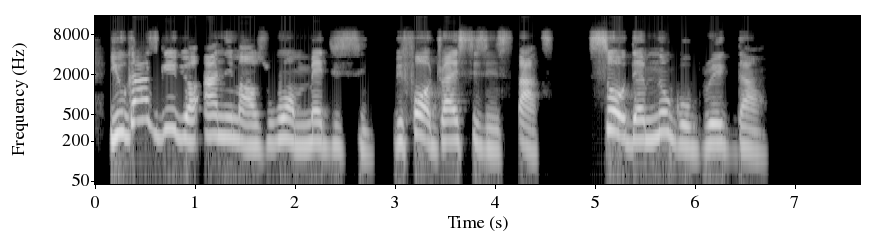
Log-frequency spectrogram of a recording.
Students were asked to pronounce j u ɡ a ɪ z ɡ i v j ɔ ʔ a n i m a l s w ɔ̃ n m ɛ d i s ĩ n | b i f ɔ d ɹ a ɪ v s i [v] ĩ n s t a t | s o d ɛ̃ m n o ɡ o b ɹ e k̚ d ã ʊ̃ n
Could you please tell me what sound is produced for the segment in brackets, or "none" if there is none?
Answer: z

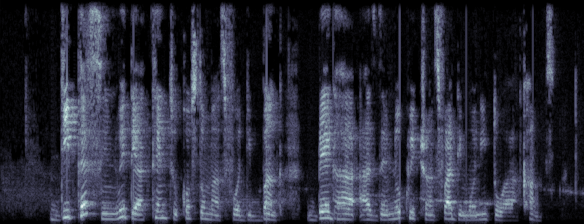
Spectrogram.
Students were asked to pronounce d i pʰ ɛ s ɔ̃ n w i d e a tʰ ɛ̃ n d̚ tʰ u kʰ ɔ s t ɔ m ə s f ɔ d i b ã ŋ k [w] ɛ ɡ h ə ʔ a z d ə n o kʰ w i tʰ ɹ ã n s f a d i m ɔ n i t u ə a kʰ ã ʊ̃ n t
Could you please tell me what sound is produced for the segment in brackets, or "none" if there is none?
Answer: b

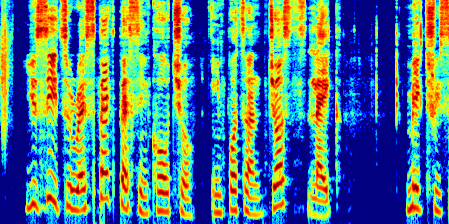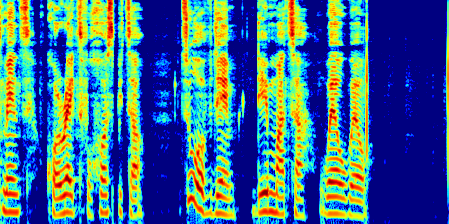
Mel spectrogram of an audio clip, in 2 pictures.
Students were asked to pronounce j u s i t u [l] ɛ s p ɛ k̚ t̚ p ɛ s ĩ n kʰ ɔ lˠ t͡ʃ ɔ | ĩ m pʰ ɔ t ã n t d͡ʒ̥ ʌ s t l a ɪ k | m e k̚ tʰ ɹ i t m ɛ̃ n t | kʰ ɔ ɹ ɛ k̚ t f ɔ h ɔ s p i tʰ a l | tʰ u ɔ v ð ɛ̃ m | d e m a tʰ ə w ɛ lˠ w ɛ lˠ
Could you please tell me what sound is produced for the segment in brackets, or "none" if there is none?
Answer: ɹ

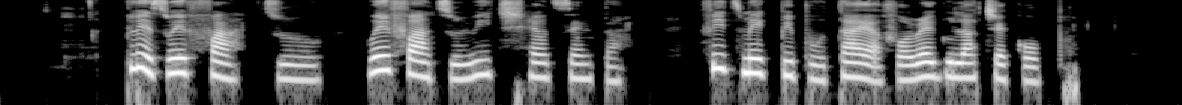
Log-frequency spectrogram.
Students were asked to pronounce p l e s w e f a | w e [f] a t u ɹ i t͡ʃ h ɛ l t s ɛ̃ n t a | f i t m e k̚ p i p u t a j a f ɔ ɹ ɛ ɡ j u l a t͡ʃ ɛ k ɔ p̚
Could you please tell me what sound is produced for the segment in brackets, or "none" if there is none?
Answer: f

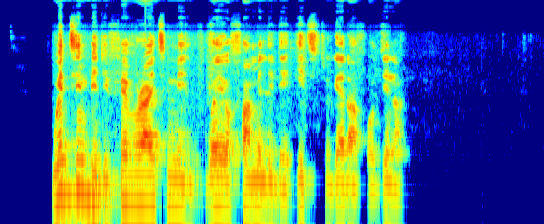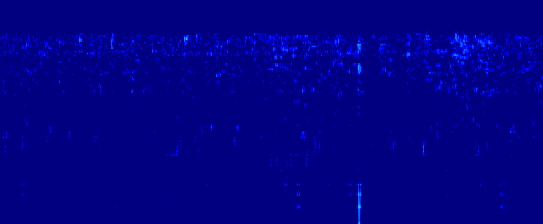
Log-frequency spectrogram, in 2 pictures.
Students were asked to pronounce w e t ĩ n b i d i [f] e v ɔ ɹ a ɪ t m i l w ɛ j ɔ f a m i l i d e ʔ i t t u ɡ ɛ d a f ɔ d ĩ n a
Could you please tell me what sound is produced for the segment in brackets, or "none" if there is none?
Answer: f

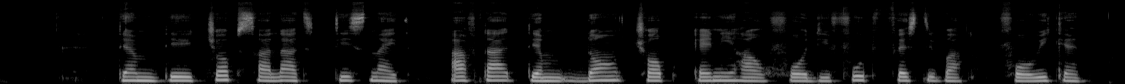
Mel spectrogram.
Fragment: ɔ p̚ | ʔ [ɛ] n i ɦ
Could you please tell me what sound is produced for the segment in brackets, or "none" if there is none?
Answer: ɛ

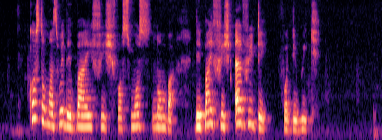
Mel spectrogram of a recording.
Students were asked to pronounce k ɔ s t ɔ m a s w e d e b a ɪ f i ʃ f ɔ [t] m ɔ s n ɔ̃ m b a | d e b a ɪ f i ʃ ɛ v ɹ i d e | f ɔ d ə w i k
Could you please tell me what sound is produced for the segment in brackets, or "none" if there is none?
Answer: s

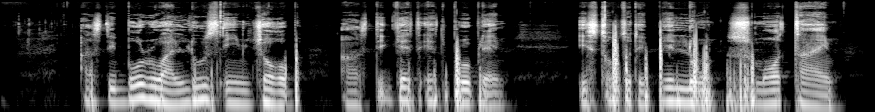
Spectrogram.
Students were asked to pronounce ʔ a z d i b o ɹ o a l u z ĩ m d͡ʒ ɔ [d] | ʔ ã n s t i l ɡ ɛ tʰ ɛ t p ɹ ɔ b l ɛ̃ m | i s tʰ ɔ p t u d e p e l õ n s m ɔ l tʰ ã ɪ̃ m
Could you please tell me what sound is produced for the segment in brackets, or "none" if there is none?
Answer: b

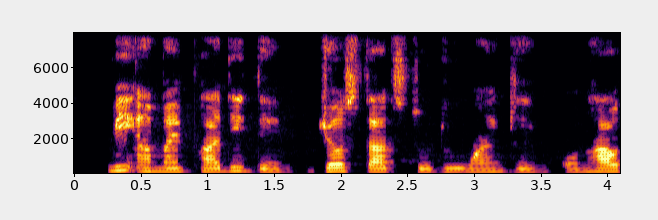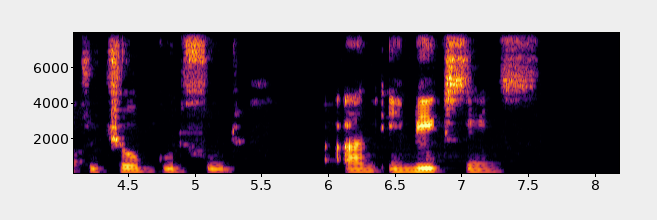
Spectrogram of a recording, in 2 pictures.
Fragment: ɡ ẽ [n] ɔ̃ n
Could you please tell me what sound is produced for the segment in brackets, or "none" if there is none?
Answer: m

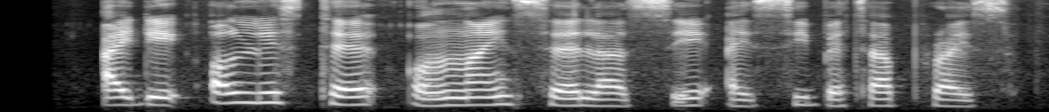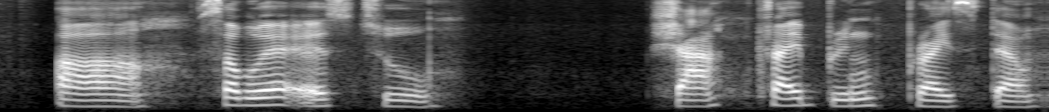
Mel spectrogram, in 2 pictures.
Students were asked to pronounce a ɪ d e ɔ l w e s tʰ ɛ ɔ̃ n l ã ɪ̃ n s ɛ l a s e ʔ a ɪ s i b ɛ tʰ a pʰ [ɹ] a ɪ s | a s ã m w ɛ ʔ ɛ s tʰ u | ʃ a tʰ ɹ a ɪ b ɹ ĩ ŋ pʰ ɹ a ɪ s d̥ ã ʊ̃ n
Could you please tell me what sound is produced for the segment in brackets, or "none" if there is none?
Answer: ɹ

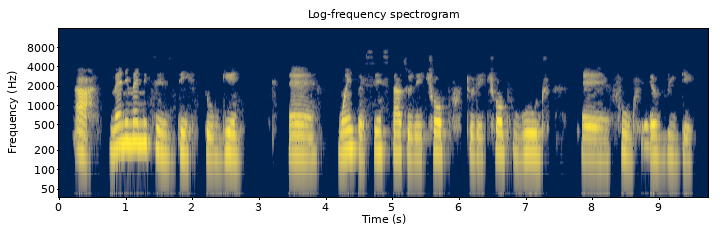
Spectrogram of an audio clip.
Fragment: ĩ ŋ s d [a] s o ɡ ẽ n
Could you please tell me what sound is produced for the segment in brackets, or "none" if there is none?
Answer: e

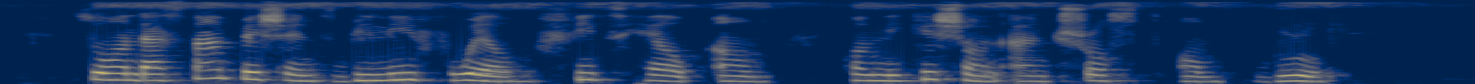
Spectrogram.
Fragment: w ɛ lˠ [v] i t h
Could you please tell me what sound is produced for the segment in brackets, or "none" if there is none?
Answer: f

